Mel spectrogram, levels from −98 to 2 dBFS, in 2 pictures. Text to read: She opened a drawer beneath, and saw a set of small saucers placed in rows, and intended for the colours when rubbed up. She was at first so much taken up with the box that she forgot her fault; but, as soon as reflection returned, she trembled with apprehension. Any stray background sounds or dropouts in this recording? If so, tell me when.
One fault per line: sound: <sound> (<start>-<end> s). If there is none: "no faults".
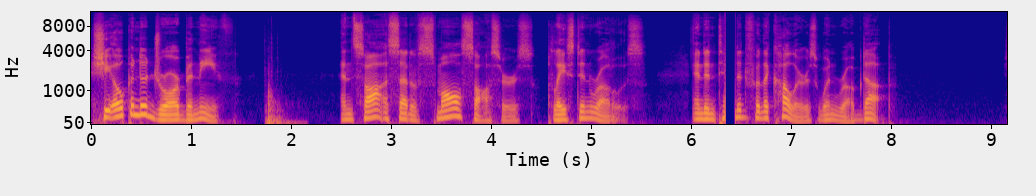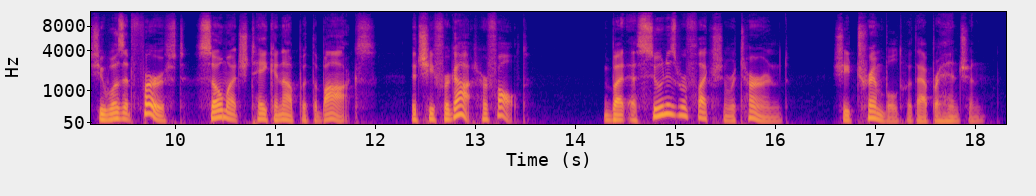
sound: thud (1.7-2.2 s)
sound: dropout (6.3-6.5 s)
